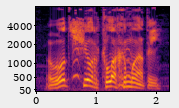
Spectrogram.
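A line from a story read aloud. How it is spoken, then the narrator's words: Embarrassed mutter through teeth. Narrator (Russian): сконфуженно процедил Петр Дмитриевич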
